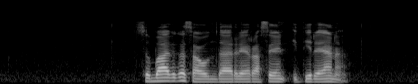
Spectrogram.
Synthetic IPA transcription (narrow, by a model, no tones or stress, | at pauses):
swɐbʱaːʋikɐsawnd̪aːɾejɐɾɐsɐjɐnit̪iɾɐjanə̰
